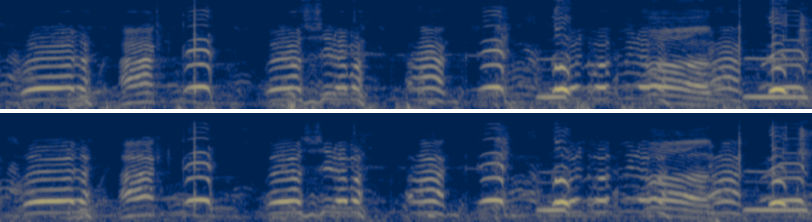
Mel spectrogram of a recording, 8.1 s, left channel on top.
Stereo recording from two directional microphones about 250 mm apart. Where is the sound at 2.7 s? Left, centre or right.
Left.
